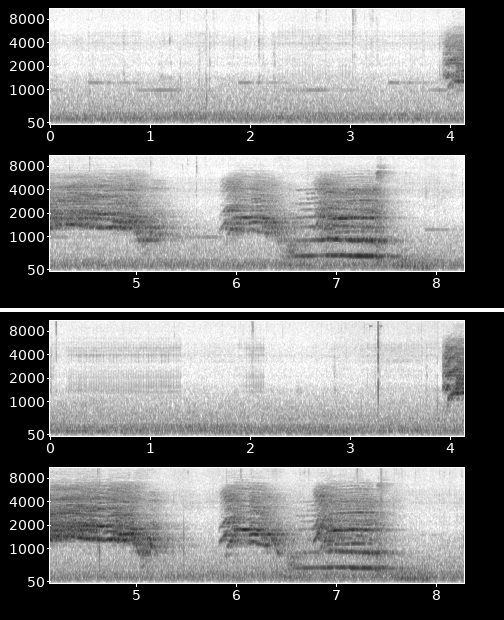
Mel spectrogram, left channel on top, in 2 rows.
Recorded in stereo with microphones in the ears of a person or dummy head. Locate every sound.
3.9 s a scream: 55° right (ahead or behind), 0.7 m; by 7.4 s 65° right (ahead or behind), 3 m
6.4 s a cat meowing: 30° left (ahead or behind), 4 m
